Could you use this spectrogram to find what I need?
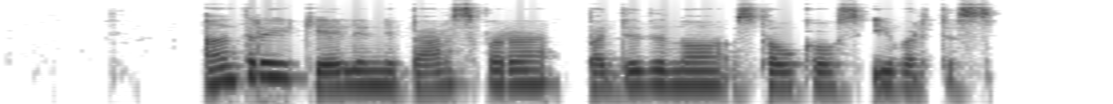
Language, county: Lithuanian, Marijampolė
